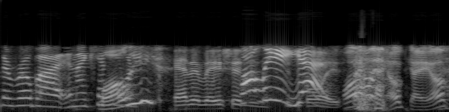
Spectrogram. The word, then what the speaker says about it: Wall-E: Well, it's okay, because I guess he's called Wally, and I always call him Wall-E, because that's how it's spelled.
